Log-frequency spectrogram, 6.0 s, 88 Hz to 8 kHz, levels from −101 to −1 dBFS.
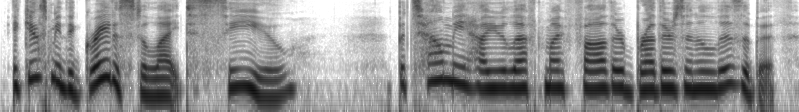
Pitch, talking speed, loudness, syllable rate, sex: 235 Hz, 200 wpm, -17 LUFS, 5.7 syllables/s, female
